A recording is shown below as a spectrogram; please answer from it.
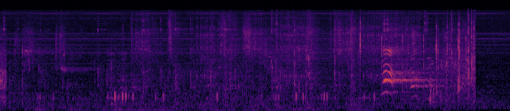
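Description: Table tennis play: scattered light clicks of the celluloid-type ball on bats and table, with a short high squeak that rises then holds about five seconds in.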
